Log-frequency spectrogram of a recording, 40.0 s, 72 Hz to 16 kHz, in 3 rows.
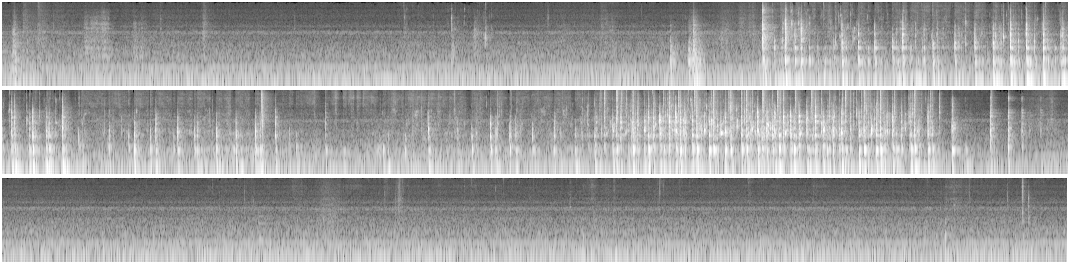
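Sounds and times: utensil scraping metal bowl: 0:09.6 - 0:21.4.

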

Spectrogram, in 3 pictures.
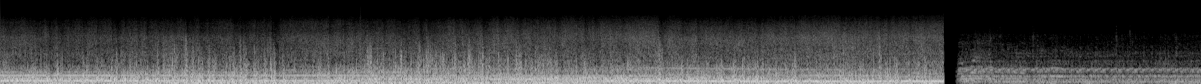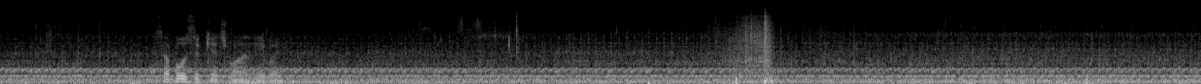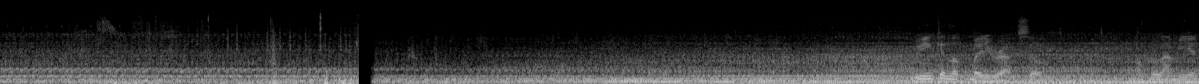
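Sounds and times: outboard motor running: 0:00.0 - 0:36.0.

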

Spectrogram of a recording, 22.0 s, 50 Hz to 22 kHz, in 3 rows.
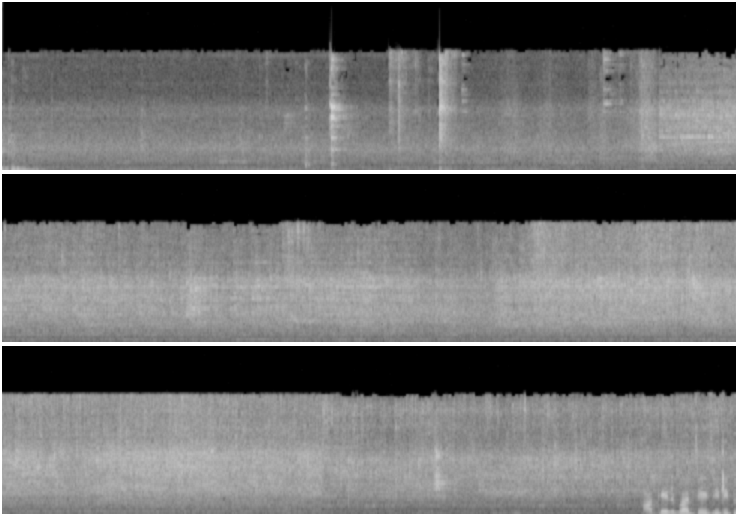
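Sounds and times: batter sizzling in hot oil: 0:06.4 - 0:22.0.

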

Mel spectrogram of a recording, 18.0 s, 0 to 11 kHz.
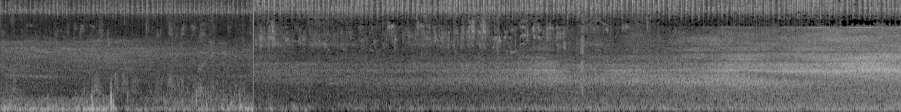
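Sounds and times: distant jet airliner approaching: 0:00.0 - 0:18.0.

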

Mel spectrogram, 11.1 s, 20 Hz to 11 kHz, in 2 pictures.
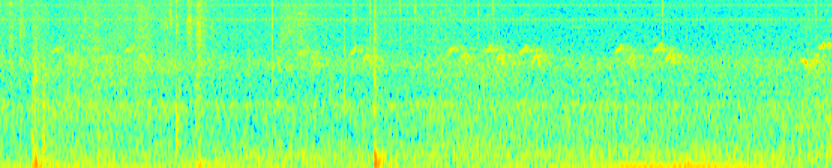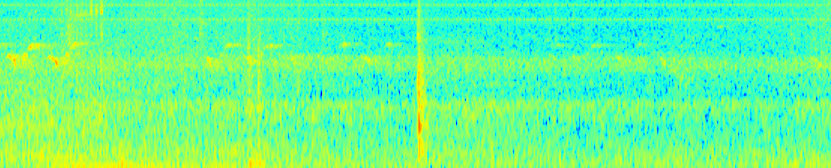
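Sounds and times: small birds chirping: 0:00.0 - 0:11.0
steady background noise: 0:00.0 - 0:11.0.

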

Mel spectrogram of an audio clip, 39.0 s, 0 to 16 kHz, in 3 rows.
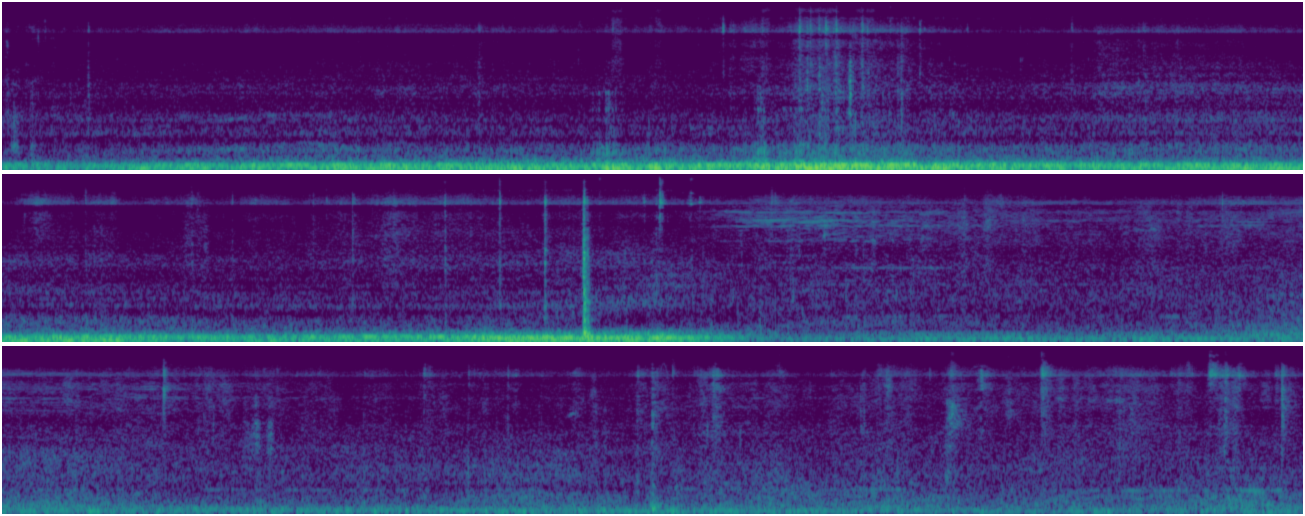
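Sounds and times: car driving rumble: 0:00.0 - 0:39.0.

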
